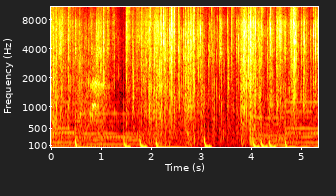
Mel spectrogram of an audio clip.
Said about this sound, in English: See how long it takes Mom to open up a package without any scissors or anything. Hear how long it takes Mom to open a package, right?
